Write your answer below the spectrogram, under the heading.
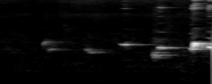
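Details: Yellow-vented bulbul recorded in Trucuk, Central Java, giving a short phrase of separate clear whistled notes that build to a louder, bubbly ending.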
